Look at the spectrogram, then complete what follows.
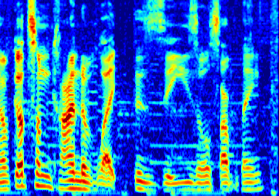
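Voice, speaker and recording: Background music accompanies the voice. Its pace is moderate and its pitch varies in an ordinary way. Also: man. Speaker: video game streamer. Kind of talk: casual gameplay commentary. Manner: casual, filler-heavy.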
